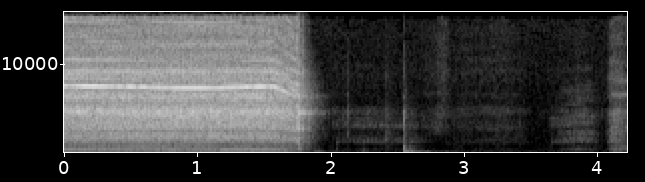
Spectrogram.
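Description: A small 1/16 inch bit drills into wood on a lathe project, a steady high-pitched power drill whine that runs loud for under two seconds and then stops abruptly, leaving a few faint clicks and handling sounds.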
